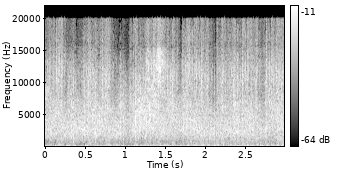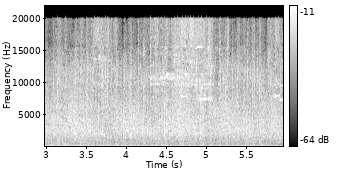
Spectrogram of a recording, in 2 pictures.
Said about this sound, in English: A lot of mortars going up and down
